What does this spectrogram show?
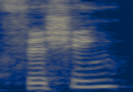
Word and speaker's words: phishing: going to talk about phishing and spear phishing and it sounds just like exactly what it is even though it's spelled different it's spelled pH is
